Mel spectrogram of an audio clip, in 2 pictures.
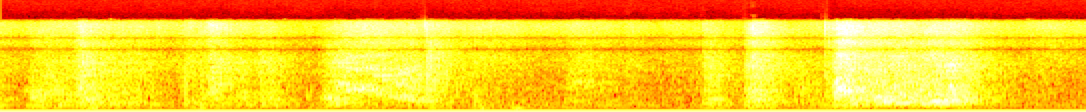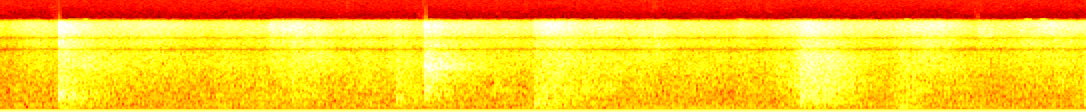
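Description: The nylon carry backpack of a compact travel stroller being unzipped and opened in a series of short scrapes, with the fabric rustling and the folded stroller's frame knocking as it is lifted out. The loudest scrape comes about four seconds in.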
